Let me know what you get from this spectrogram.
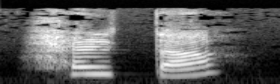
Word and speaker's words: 핥다: And you, even though there's liu and tiat, you only pronounce the liu. And so you say, so you drop the tiat, and in the infinitive form, it's almost like a double D, 핥다, right? – Exactly.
